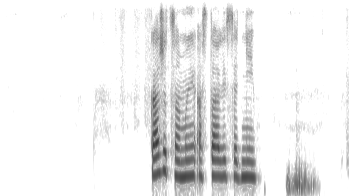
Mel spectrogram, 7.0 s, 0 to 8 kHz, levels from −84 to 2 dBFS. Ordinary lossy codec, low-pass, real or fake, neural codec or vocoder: Opus, 16 kbps; 7.2 kHz; real; none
